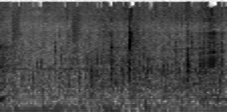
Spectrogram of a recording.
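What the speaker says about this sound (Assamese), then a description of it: "আমাৰ মাংসখিনি পূৰা উতলি আছে আৰু সিজিলেও" Chicken meat bubbling in a pot while cooking, Assamese-style boiled chicken, a soft steady simmer with light pops and a few small clinks, close by and without talking.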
